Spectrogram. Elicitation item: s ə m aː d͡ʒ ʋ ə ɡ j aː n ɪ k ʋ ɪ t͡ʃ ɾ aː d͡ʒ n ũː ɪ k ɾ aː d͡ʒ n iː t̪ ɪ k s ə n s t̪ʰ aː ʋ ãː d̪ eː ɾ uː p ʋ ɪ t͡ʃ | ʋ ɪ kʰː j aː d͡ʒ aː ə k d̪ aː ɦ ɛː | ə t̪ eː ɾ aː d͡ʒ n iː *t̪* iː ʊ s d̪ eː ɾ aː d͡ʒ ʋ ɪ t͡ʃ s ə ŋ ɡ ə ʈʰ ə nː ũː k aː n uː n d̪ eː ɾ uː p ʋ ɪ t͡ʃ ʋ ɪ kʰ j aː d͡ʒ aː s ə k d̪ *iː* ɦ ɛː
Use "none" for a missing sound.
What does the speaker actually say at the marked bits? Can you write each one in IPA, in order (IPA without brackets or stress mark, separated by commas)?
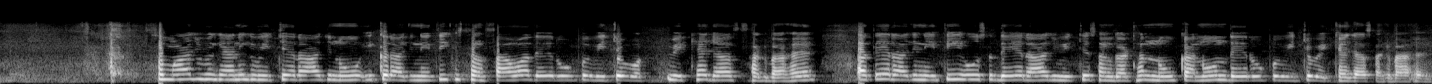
t̪, aː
